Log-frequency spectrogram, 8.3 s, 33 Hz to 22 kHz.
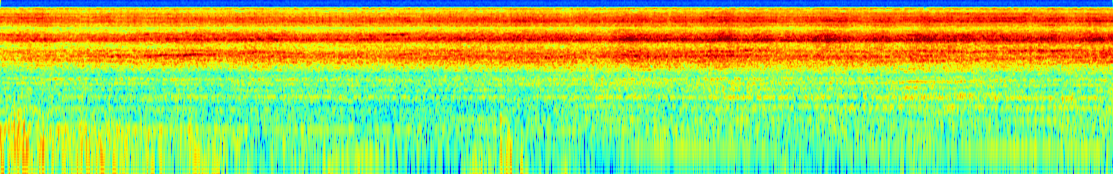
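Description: FIMI X8 SE quadcopter drone's propellers whirring steadily overhead as it hovers and descends, a hum of several steady tones with a thin high whine.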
